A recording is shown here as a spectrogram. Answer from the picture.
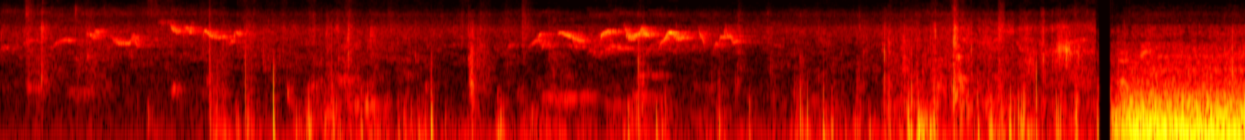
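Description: Birds calling in two short bouts of chirps, over a scatter of clicks and crackles. About eleven seconds in the sound cuts abruptly to a loud, steady, low rumble.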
